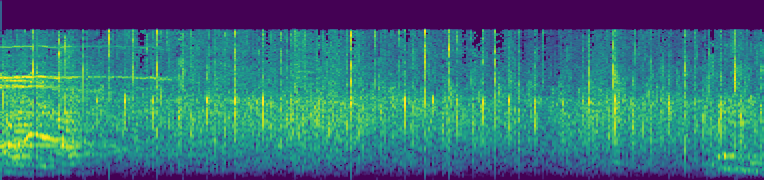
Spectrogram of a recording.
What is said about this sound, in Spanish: Levanten la mano, por favor, quienes aquí son invitados en esta tarde. Ok, un aplauso por estos para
